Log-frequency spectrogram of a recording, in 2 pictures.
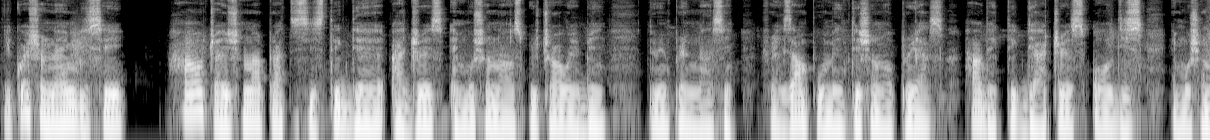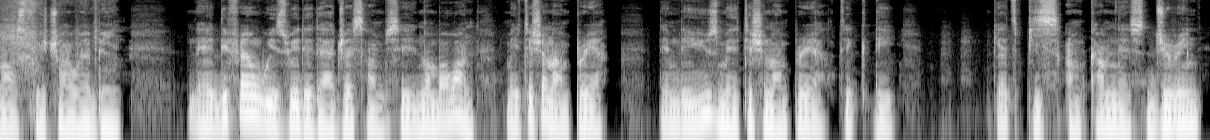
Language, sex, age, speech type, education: Nigerian Pidgin, male, 46-60, spontaneous, tertiary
